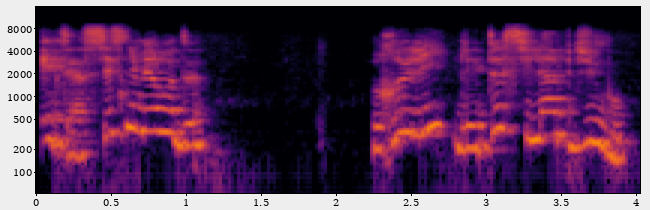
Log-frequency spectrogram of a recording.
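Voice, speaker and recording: A woman primary school teacher talking a young child through exercises in a recorded lesson, with slow, careful enunciation. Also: high voice, big pitch swings, a little mellow. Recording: echoey room.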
